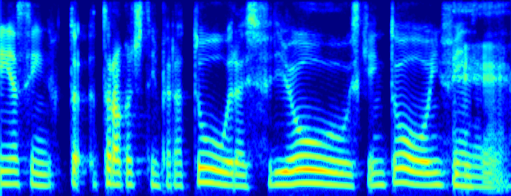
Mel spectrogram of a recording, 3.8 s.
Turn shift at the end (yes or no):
yes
